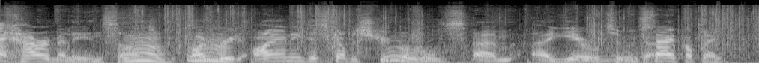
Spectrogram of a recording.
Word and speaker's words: stroopwafels: These stroopwafels. I love stroopwafels. The most Dutch thing you could say ever. And these are like stretchy and jammy inside, aren't they? They're like caramelly inside. I only discovered stroopwafels a year or two ago.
